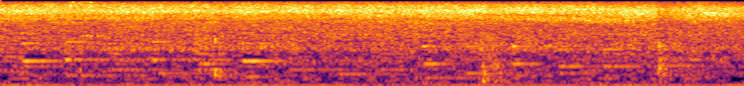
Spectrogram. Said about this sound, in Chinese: 整个这个肉片一定要炒到熟哈，然后变得有一点白之后呢，好，才可以起锅哈，一定要熟。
